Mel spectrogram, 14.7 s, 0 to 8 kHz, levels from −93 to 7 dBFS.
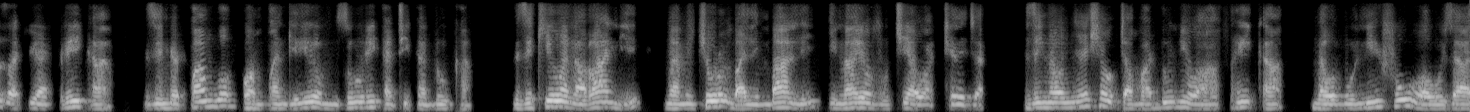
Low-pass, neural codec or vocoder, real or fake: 7.2 kHz; codec, 16 kHz, 1 kbps, FreqCodec, smaller model; fake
